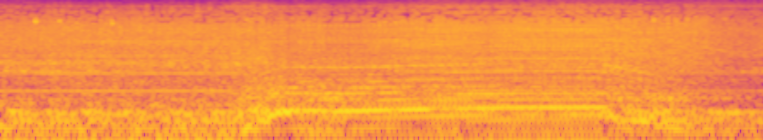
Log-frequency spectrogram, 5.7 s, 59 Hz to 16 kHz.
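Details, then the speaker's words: 1932 Ford coupe, blown 383 small-block Chevy with big cam, after fuel pump relocation: deep V8 lope rises smoothly with light revs and falls back evenly, no popping or stumble; smooths out revved. "But if you rev it up a little bit, it'll smooth out."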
